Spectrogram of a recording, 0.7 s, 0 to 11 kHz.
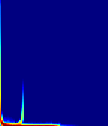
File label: Kick; LiLA'c Records PsyTrance Sounds 01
